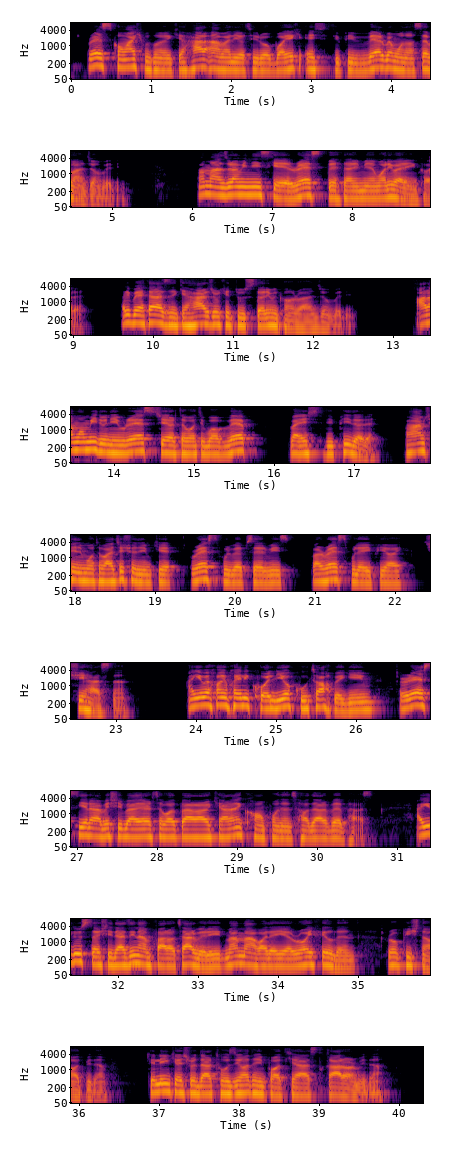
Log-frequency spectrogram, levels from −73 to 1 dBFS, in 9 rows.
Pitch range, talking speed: 110-135 Hz, 155 wpm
